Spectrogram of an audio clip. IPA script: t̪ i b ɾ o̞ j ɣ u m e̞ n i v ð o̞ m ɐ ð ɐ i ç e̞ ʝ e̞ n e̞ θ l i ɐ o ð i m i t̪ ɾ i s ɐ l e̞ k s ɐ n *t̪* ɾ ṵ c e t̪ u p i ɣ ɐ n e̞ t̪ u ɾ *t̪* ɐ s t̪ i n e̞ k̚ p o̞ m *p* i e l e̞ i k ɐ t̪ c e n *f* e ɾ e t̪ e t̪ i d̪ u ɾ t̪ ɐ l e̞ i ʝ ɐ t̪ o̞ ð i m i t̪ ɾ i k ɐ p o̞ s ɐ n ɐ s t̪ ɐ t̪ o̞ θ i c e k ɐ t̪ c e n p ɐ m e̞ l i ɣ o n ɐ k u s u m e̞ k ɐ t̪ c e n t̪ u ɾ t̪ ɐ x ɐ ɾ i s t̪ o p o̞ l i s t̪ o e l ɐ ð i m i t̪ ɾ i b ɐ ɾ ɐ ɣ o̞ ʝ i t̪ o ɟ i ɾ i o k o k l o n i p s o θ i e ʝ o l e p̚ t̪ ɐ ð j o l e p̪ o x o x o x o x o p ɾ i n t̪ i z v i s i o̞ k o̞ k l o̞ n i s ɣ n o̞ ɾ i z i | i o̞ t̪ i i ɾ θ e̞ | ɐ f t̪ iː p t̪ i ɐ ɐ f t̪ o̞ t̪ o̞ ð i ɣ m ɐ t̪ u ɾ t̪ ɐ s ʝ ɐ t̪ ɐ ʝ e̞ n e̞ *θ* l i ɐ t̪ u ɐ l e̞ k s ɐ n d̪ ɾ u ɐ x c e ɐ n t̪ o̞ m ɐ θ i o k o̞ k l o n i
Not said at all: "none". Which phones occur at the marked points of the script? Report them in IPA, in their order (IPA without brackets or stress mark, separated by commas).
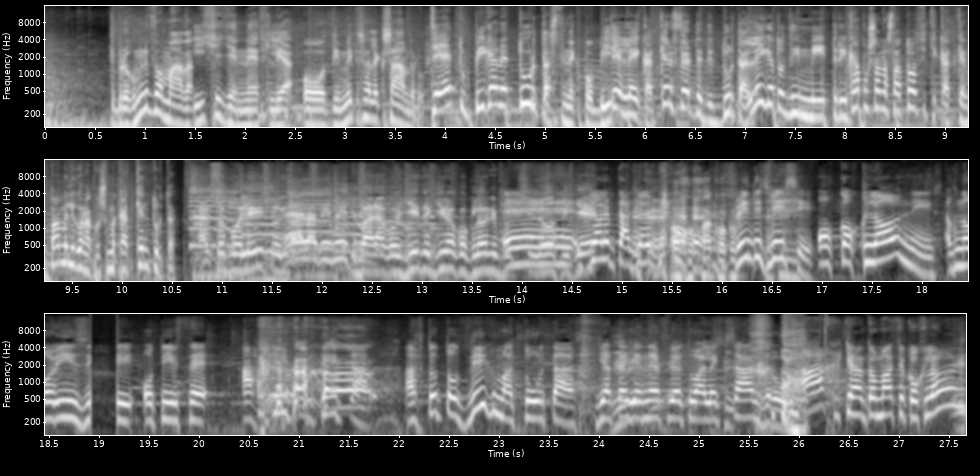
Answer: d̪, t̪, b, f, f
